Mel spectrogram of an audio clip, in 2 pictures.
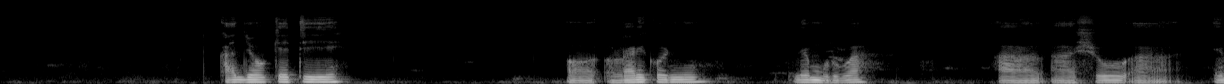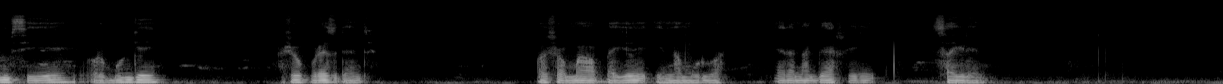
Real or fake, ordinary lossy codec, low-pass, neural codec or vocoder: real; none; 10.8 kHz; none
